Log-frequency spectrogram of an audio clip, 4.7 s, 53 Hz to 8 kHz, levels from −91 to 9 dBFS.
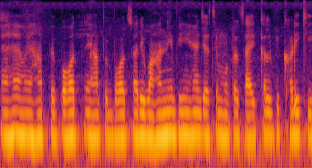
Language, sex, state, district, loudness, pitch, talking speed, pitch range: Hindi, male, Bihar, Saran, -14 LUFS, 135 Hz, 215 wpm, 135-140 Hz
